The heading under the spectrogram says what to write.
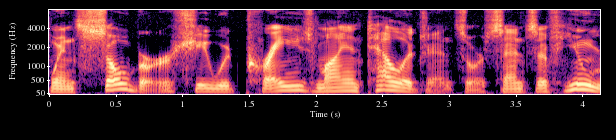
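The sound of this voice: Lively intonation in an unforced reading voice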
